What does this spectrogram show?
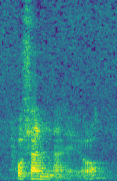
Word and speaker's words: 호산나: 호시아나라는 이제 본래 의미인데 이건 이제 히브리어입니다. 그런데 지금 헬라어로 이 성경을 기록하면서 그 부분만큼은 히브리어를 그대로 사용을 하고 있어요. 그래서 호시아나, 이것이 호산나 하고 지금 우리가 발음하게 된 것입니다.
